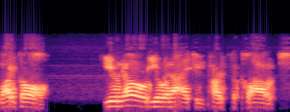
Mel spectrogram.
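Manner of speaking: unhurried, drawn-out, slow and deliberate assured delivery. Retelling what Chief said as a storm approached: Chief impersonation. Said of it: "I'm doing my Chief impersonation".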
